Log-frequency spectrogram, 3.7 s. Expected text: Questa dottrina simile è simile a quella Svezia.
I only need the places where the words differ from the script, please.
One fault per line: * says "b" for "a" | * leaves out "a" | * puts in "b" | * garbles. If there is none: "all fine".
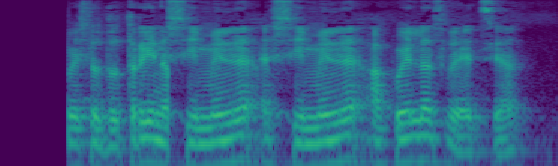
all fine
